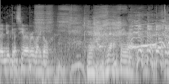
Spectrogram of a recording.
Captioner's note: laugh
